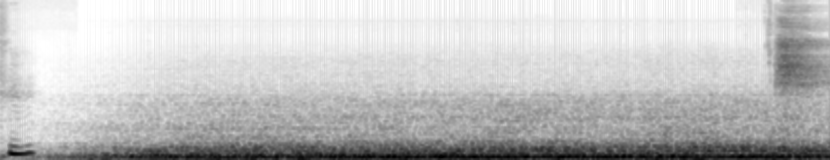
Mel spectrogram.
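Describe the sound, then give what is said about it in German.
An old car's engine rumbles steadily and loudly as it is driven from Warsaw toward Kyiv, a low droning hum that builds in the first second and then holds constant, with a brief hissy burst near the end. “Ihr seid von Warschau aus losgefahren. Du bist dann dort auch mit dem Thomas ins Auto gestiegen. Er ist am Steuer gesessen.”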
